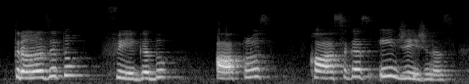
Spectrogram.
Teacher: a sílaba mais forte, que eu falava com maior intensidade, era a antepenúltima sílaba, por isso era chamada de proparoxítona.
